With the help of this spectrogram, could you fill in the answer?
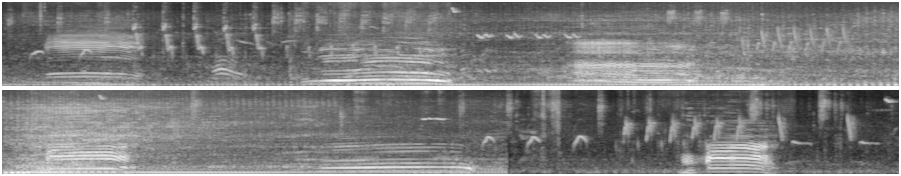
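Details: Herd of village cows on a leafy path heading to the fields in the morning, mooing to one another: long, deep, wavering moos over a steady low engine-like hum that fades out near the end.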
